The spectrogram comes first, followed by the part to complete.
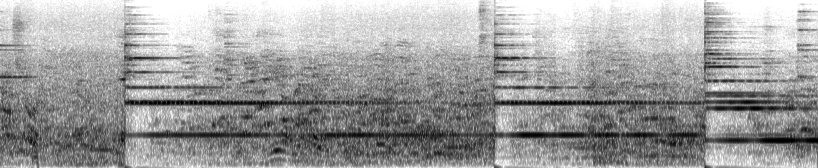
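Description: Temple bells struck three times, a few seconds apart, each strike ringing on with a long sustained tone; the last strike is lower in pitch, from a different bell. A crowd's chatter runs underneath.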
